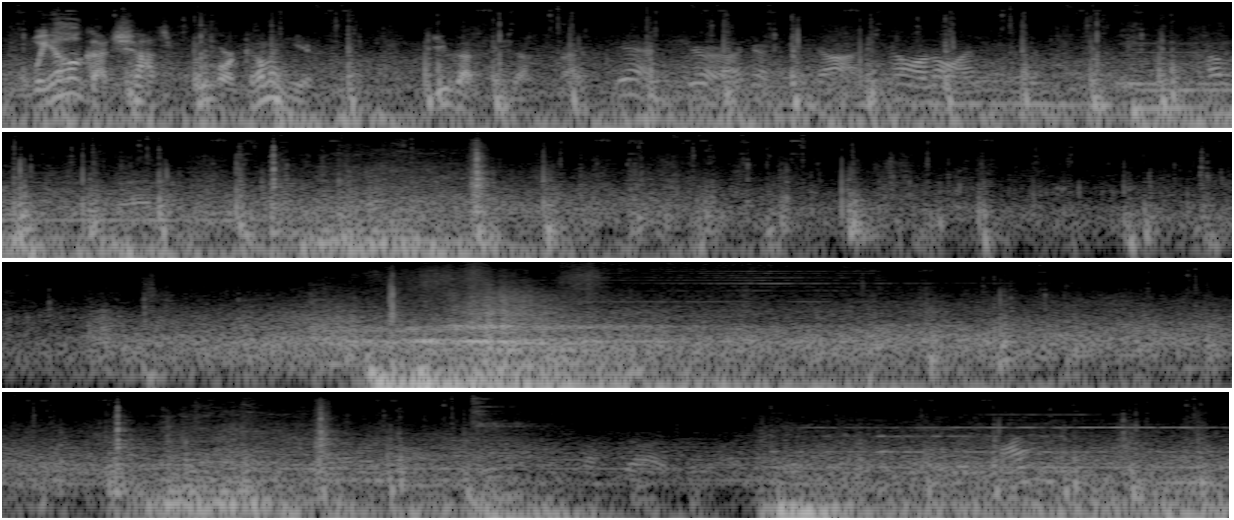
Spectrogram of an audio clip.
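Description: Footsteps tread on a wooden deck.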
